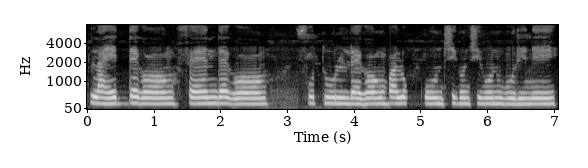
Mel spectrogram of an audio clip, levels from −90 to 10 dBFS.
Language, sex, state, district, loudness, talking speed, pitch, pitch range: Chakma, female, Tripura, West Tripura, -12 LUFS, 85 wpm, 205 Hz, 200-215 Hz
